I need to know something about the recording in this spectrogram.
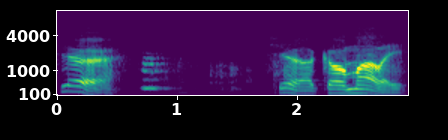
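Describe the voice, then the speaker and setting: A gruff, wary gangster with a fairly high voice and lively, swinging intonation. It comes from a muffled 1950s radio drama. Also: male voice, takes it slowly, slight background noise, heavily acted. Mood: easygoing. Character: gruff, wary male gangster hiding out with his lover.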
